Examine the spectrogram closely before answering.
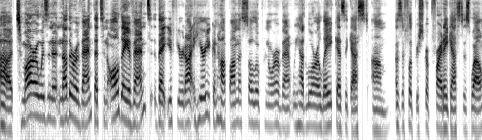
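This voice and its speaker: With hardly any pauses, a woman speaks at a fairly quick pace in a bright, sharp tone with ordinary pitch variation, the sound dry with no echo against a quiet background. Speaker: co-host, mindset coach. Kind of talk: casual chat. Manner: enthusiastic.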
